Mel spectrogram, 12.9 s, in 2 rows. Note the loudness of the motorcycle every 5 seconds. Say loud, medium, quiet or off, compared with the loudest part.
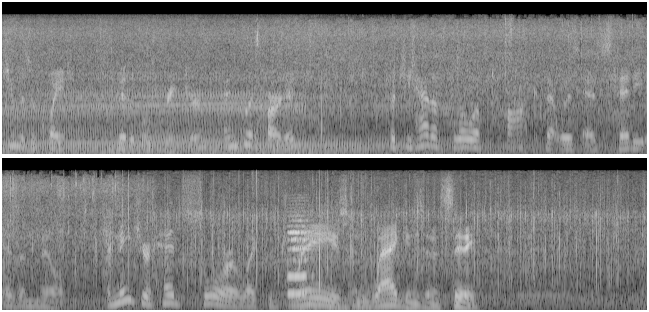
loud, quiet, quiet.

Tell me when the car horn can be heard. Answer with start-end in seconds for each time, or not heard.
9.2-10.2.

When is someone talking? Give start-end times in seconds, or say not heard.
0.0-3.0, 3.9-11.2.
